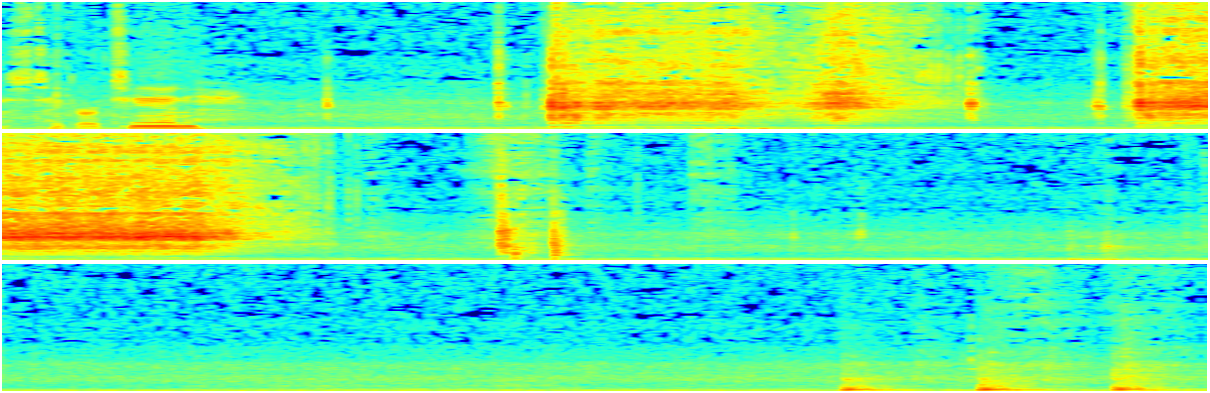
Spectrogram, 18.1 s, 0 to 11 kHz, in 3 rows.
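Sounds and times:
electric ratchet whirring: 0:02.5 - 0:07.9.

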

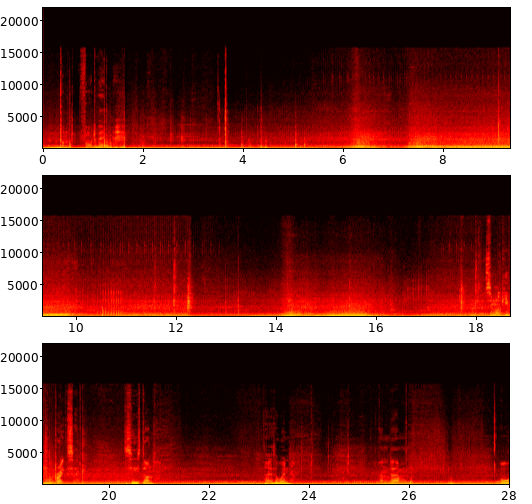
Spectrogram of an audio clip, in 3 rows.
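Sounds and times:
car engine idling and revving: 0:00.0 - 0:28.0.

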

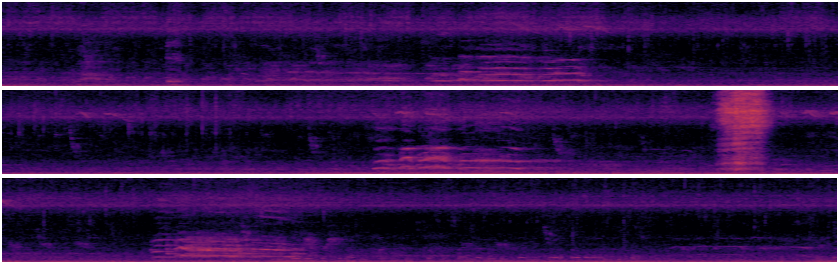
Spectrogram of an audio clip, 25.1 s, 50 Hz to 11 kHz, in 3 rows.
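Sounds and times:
faint outdoor background: 0:00.0 - 0:25.0
rooster crowing: 0:02.5 - 0:06.0, 0:12.1 - 0:14.0, 0:18.2 - 0:19.9, 0:23.4 - 0:25.0.

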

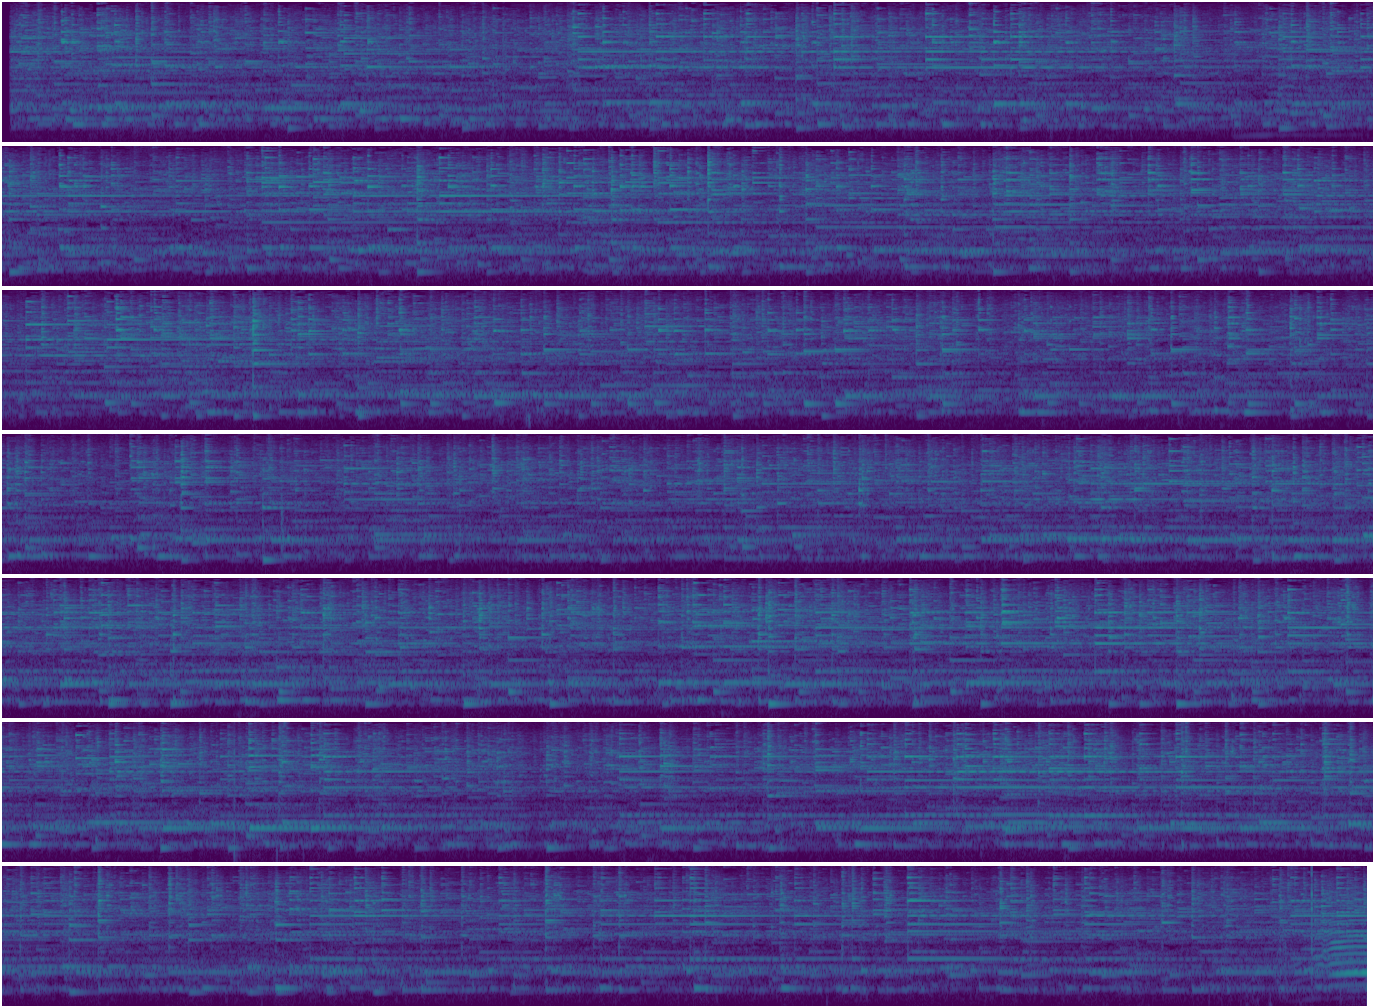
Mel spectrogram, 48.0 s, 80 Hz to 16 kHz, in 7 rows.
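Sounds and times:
sheep bells clinking: 0:00.0 - 0:47.9.

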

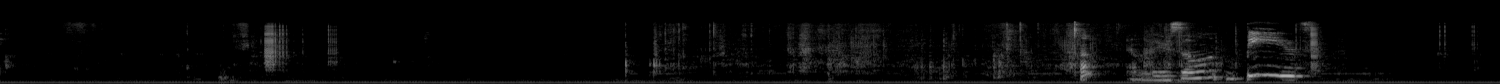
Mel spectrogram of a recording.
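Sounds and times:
faint low hum: 0:00.0 - 0:15.0
book pages rustling: 0:06.5 - 0:12.5.

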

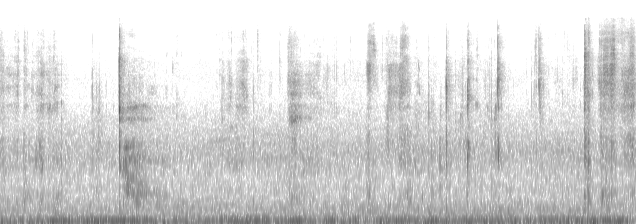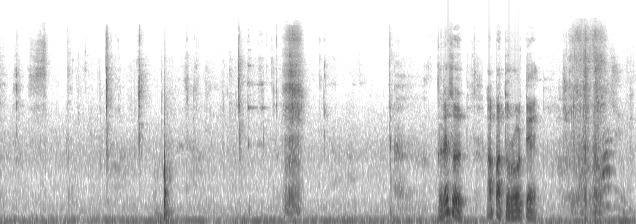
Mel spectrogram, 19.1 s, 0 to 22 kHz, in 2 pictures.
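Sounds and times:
person chewing food: 0:00.0 - 0:14.7.

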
